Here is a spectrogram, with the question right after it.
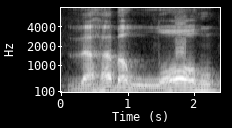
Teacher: لفظ اللہ کو موٹا کرنا ہے، اس سے پہلے زبر آ گئی ہے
